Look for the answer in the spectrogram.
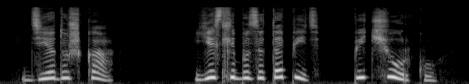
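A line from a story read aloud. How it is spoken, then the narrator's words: Girl's timid hesitant voice. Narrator (Russian): Вдруг нерешительным, робким голосом осведомилась девочка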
